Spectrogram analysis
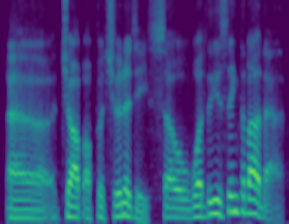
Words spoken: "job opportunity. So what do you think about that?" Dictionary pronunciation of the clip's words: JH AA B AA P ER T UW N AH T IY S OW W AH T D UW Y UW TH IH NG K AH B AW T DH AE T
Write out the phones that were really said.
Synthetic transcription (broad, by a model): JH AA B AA P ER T UW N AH T IY S OW W AH T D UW Y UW TH IH NG K AH B AW T DH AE T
